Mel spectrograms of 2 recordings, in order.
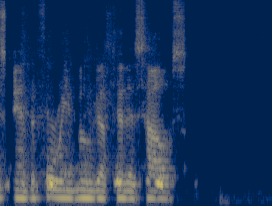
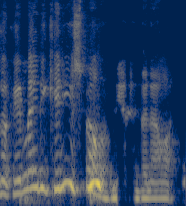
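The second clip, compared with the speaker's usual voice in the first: a hint of an irritated clerk, higher and louder; annoyed clerk; 6 semitones higher, 4 dB louder than usual. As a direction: clerk losing patience with lady. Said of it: "He's so mad at her".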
